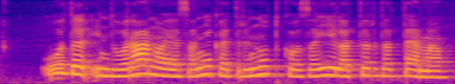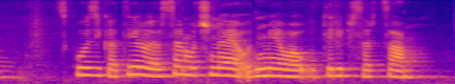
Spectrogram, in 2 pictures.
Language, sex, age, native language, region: Slovenian, female, 50-59, Slovenian, Carinthia region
